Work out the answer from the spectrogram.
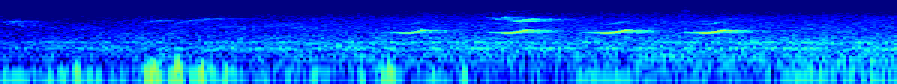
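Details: A male Cape Batis gives its four-note call while foraging for insects in foliage: four short, rising whistled notes about a third of a second apart, with a few soft thumps and faint hiss.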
